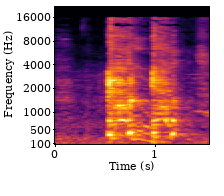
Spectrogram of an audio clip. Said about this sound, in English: I'm not the only one coughing like a bastard.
